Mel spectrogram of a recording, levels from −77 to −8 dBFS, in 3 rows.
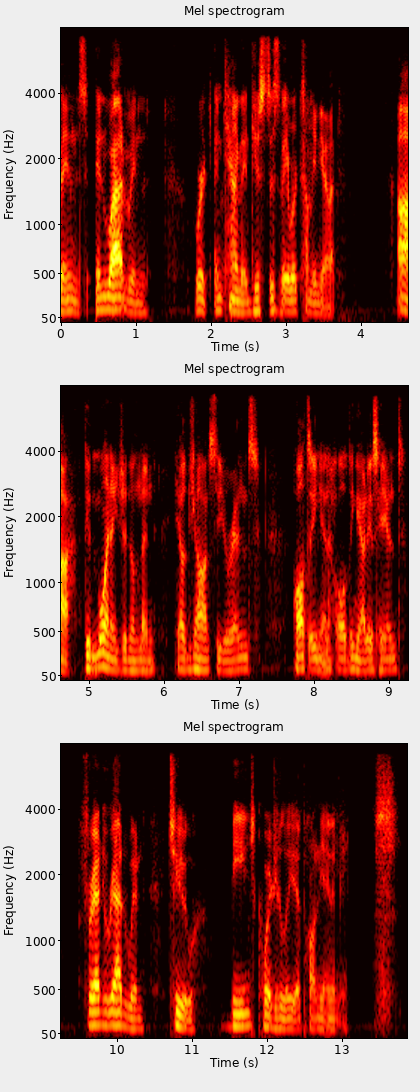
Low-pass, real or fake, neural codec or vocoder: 7.2 kHz; fake; codec, 24 kHz, 1.5 kbps, HILCodec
